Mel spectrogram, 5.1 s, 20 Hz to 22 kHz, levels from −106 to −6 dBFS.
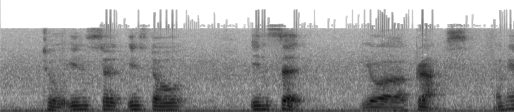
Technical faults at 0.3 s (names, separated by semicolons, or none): none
